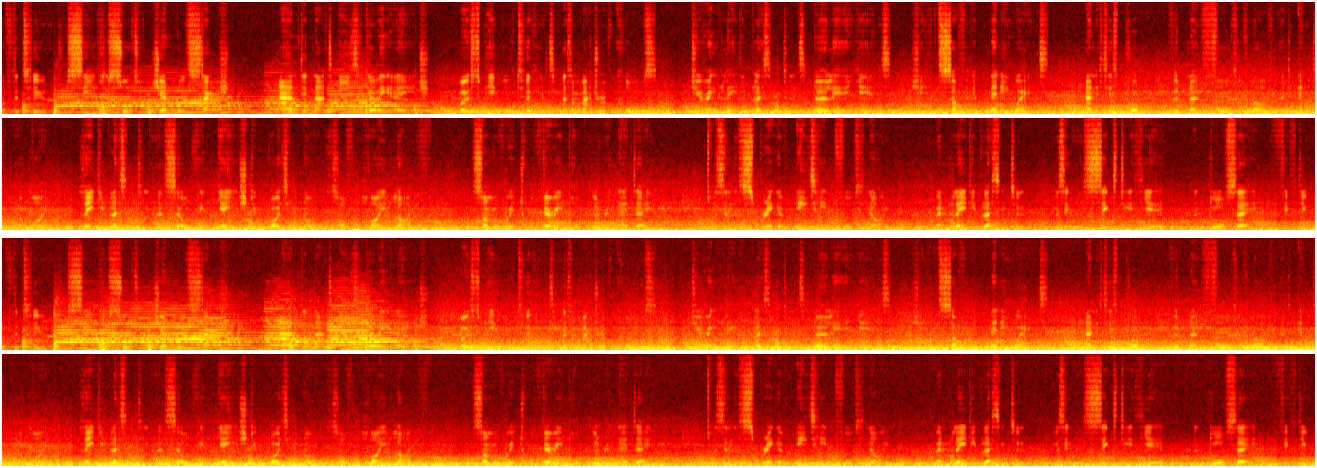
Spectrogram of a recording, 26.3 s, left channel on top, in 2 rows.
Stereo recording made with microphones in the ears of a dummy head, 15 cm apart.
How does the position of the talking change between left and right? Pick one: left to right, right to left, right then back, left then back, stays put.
stays put.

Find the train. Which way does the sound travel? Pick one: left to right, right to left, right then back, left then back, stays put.
right to left.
